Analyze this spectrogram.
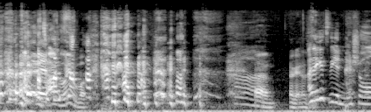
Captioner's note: laughs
